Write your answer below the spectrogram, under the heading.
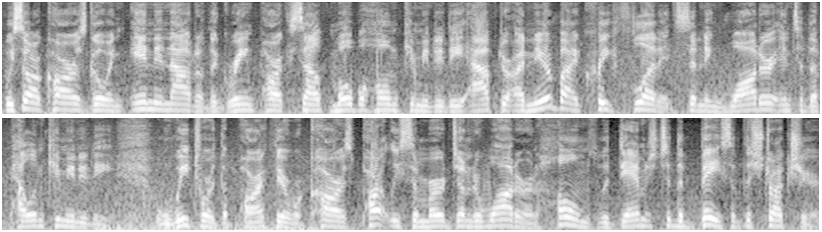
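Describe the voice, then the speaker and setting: Over noticeable background noise, a man with a high voice races along very fast with hardly any pauses and ordinary pitch variation. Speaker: TV news reporter and anchor. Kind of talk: TV news reporter stand-up and package narration.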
